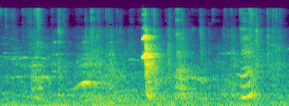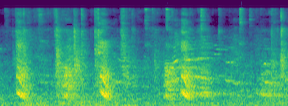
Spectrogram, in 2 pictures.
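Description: Several Alexandrine parakeets give harsh, raspy squawks in irregular bursts every second or so, overlapping one another over a low background murmur.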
